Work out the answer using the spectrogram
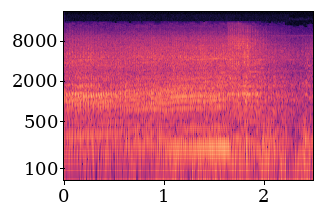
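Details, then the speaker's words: Kawasaki ER6f Ninja 650R riding and accelerating: loud, raw exhaust noise with the silencer rattling where the cracked down pipe has come away from the silencer, leaking exhaust; less power; down pipes and silencer due for replacement. "just loads of noise. You can hear the silencer rattling as well. You hear that where it's come away."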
